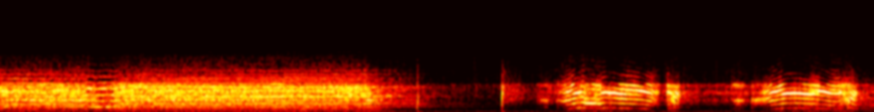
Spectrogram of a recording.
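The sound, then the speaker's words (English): A newborn baby boy, just slapped by the doctor at birth, cries loudly: one long, high, sustained wail, a brief catch of breath, then several shorter rising-and-falling bawls with a shrill, quavering pitch. “A skillful slap by the doctor, and my son was thrust into the world with a lusty cry of protest.”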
